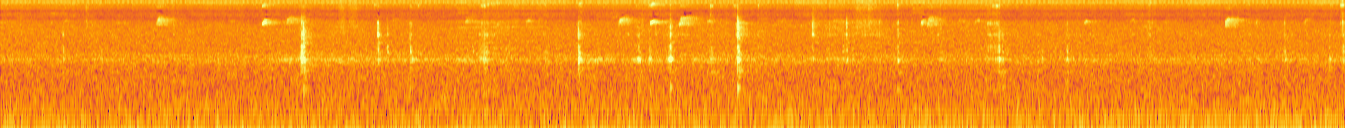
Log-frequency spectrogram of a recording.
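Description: Quiet, scattered small clicks and taps of the steel knockout puller against the blower wheel hub as it is worked into line with the set screw, with faint high chirps in the background.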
